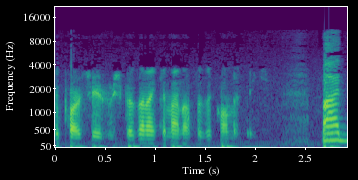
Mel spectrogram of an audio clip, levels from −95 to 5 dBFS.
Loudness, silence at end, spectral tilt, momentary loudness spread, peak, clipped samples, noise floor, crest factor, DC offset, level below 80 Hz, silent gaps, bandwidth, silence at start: -19 LUFS; 0 s; -4.5 dB/octave; 12 LU; 0 dBFS; under 0.1%; -49 dBFS; 20 dB; under 0.1%; -46 dBFS; none; 11.5 kHz; 0 s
